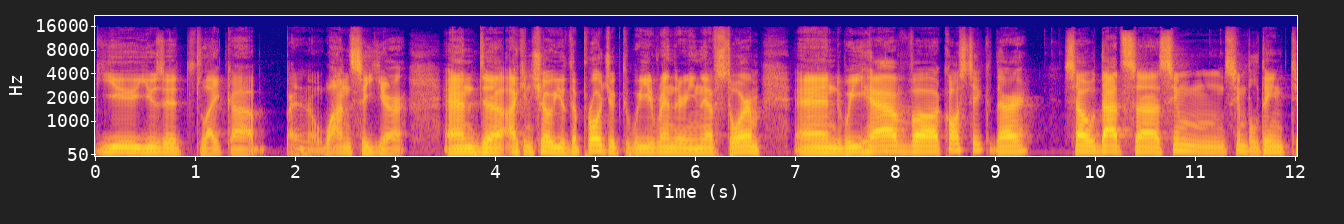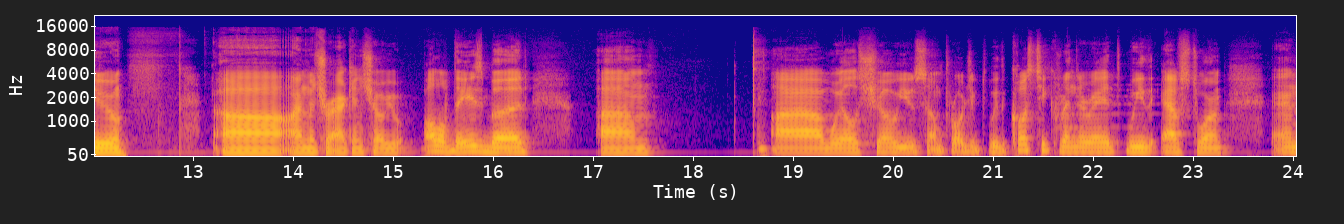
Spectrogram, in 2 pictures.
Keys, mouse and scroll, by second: 6.1 click, 6.2 click, 7.2 click, 7.3 click, 8.6 click, 8.7 click, 9.5 click, 9.7 click, 10.6 click, 10.7 click, 11.1 click, 11.2 click, 11.4 double click, 12.7 click, 12.8 click, 13.1 click, 13.2 double click, 14.1 click, 14.8-15.6 scroll down 1, 15.6-16.2 scroll up 1, 16.2-18.2 scroll down 1, 22.8-24.0 scroll up 1.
